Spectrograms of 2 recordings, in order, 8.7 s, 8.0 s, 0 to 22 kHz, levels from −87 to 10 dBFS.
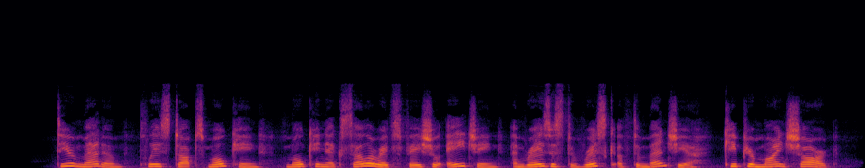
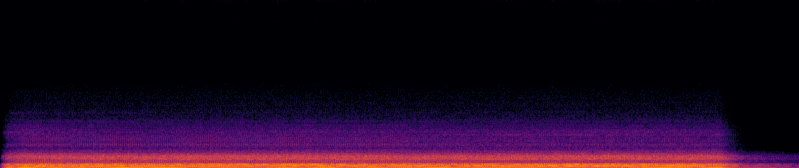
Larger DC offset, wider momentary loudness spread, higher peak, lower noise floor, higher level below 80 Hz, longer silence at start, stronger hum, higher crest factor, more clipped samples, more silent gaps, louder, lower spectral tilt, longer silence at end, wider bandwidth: neither; first, 8 LU vs 2 LU; second, -10 dBFS vs -6 dBFS; first, -74 dBFS vs -43 dBFS; second, -66 dBFS vs -22 dBFS; first, 0.55 s vs 0 s; second, none vs 50 Hz at -30 dBFS; about the same, 16 dB vs 12 dB; neither; neither; second, -26 LUFS vs -19 LUFS; second, -4 dB/octave vs -10 dB/octave; about the same, 0.35 s vs 0.35 s; first, 11 kHz vs 5.2 kHz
